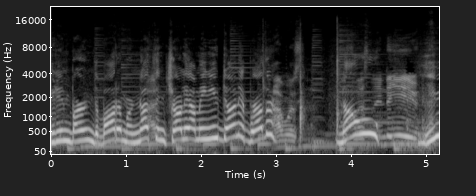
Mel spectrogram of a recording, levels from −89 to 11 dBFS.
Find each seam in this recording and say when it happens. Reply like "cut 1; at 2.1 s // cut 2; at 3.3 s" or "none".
none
